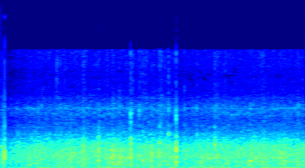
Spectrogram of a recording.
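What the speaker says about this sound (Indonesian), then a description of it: "Nih, hujan semakin deras" Heavy rain pours steadily on a mountain trail, a dense, even hiss with scattered heavier drops, loud and unbroken throughout.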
